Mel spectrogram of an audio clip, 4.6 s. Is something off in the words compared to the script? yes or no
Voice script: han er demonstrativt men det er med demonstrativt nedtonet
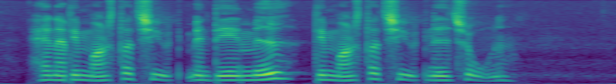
no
